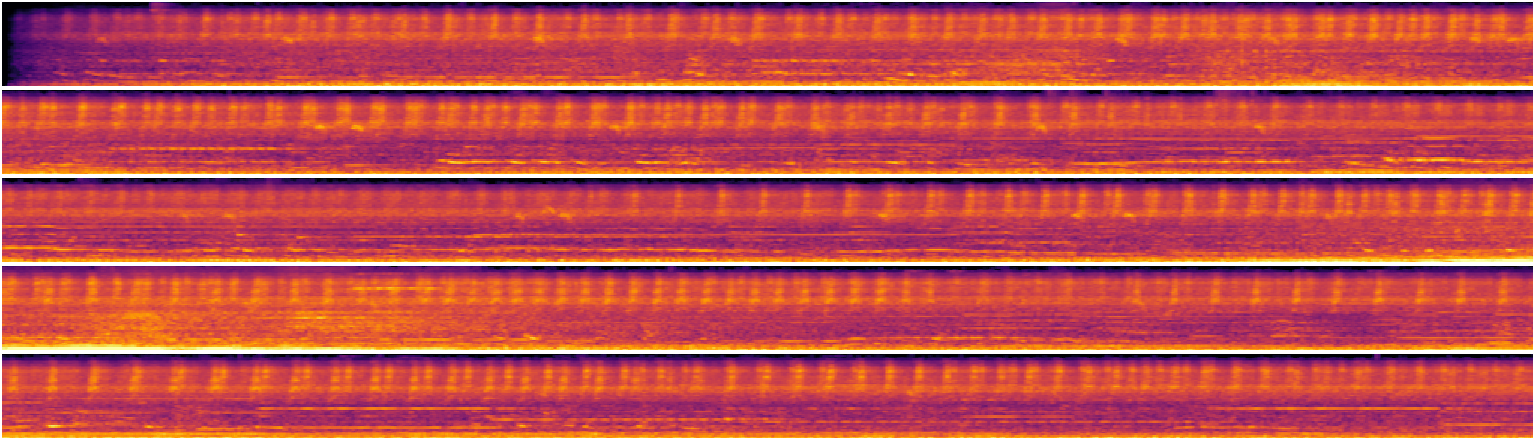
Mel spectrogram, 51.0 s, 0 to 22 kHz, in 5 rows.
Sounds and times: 0.0s Bird calls 51.0s
0.0s Cicadas cry 51.0s

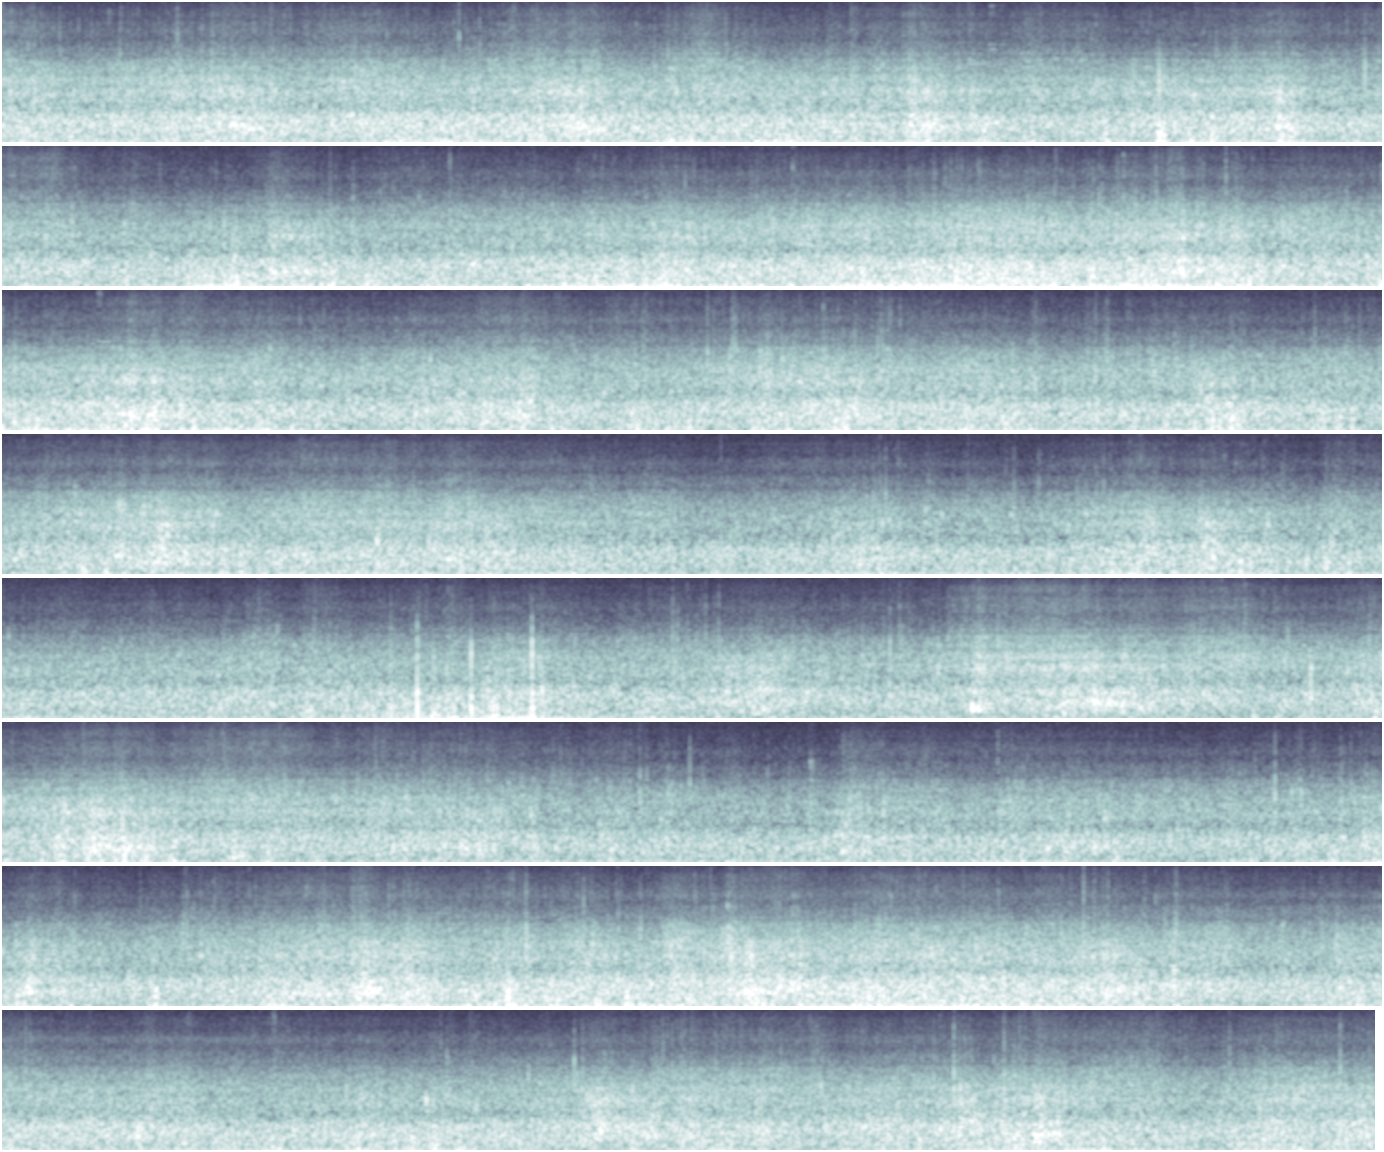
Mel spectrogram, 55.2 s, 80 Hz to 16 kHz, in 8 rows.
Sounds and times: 0.0s wind lashes the surface 55.1s

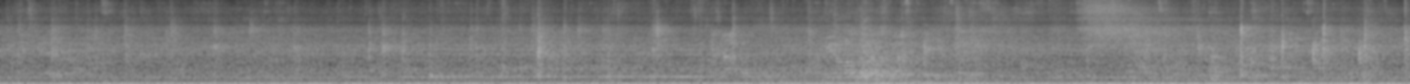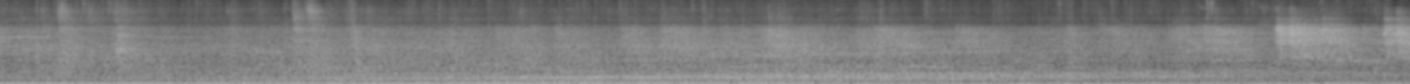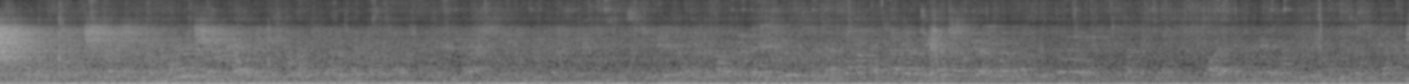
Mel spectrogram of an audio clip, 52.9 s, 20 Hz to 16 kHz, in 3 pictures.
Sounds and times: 0.0s Metro ride 52.8s

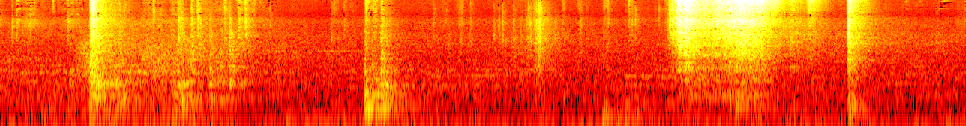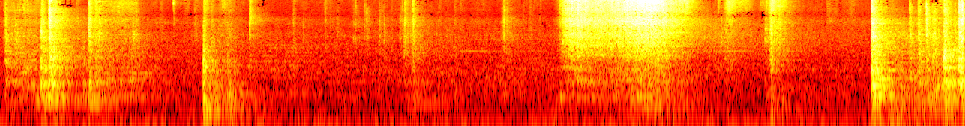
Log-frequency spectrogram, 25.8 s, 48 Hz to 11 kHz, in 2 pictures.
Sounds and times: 9.0s automatic counting machine for coins being emptied 10.4s
20.4s automatic counting machine for coins being emptied 22.2s

